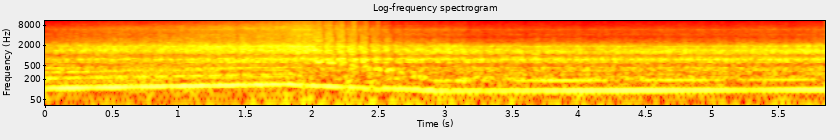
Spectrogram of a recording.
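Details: Car on a new MRP 3-inch aluminum MAF housing, after the initial stumbling was sorted out and warming up before a drive: a deep, steady idle with a clean rev blip that settles back smoothly. Normal idle and rev.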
